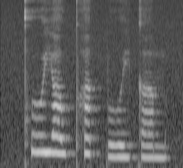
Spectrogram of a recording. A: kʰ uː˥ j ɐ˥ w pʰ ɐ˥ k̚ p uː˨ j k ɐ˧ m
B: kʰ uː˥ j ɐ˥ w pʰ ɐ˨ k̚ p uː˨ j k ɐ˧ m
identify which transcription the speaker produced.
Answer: A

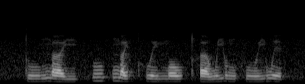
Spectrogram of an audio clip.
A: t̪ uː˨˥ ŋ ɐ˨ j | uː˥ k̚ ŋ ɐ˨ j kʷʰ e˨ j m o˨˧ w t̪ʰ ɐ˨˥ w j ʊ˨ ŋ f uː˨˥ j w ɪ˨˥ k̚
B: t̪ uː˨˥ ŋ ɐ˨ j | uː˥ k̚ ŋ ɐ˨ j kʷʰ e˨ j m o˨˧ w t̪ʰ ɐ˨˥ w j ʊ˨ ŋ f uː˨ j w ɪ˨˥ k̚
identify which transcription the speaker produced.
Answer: A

